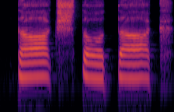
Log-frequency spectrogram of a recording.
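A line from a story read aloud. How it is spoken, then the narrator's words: Gloomy low drone. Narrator (Russian): угрюмо прогудел Прохор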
